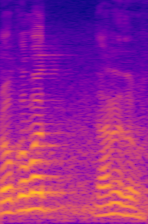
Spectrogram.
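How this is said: The pause comes right after मत.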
